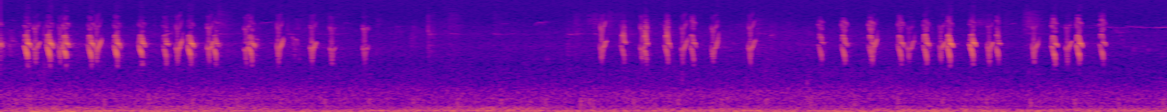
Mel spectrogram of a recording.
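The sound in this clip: Bird calls: three bursts of rapid, high-pitched chirping notes, separated by short gaps, over a low background hum.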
